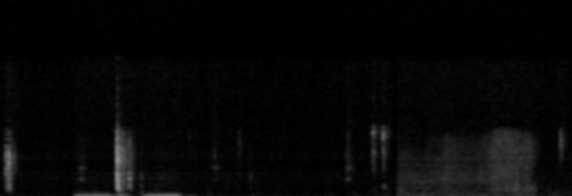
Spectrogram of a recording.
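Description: Computer mouse clicks as the lecture slide is advanced: one at the start and a sharper one about a second in. A short two-part steady hum from the lecturer's voice surrounds the second click, and a soft breath-like hiss comes near the end.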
